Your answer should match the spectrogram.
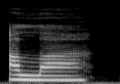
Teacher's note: huruf lam dibaca dengan ditekan dan dipanjangkan dengan dengung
